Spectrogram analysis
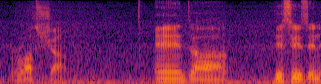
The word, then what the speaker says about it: Rothschild: said rothschild it's because a german friend of mine was trying to get me to pronounce it in german and i just butchered it so i just was kind of saying ross shield which he says is not incorrect but i'm american so it's rothshop and uh this is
